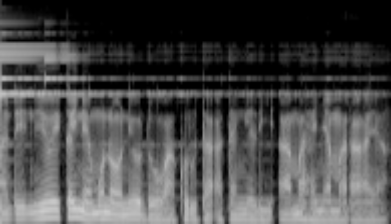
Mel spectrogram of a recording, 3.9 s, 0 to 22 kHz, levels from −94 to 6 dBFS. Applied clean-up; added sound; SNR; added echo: neural mask model RNNoise.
